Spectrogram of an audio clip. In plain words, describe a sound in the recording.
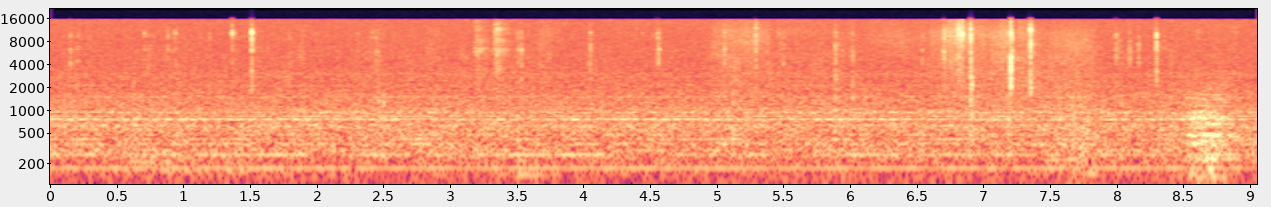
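Papers rustle and shuffle on a table.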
